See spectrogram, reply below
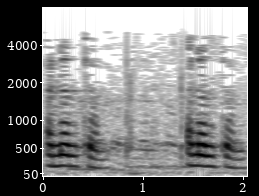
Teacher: Dental nuz. When you say this dental nuz, let your tongue be relaxed.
